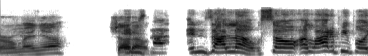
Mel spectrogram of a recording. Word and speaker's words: Zalău: In Zalău. So a lot of people, you know. Hold on. How do you spell that? So help our post-production. Z-A-L-A-U. Zalău.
